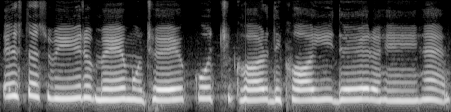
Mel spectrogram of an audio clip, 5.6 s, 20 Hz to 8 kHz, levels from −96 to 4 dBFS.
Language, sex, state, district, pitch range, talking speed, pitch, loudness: Hindi, female, Madhya Pradesh, Katni, 245-280 Hz, 105 wpm, 255 Hz, -12 LUFS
